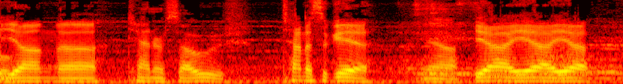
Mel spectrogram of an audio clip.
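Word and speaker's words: Sağır: 2008 oh the young uh Tanner sa Tanner AAR yeah yeah yeah yeah s yeah is that how you pronounced that's how it's pronounced oh wow I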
